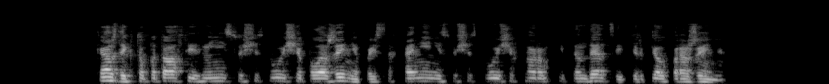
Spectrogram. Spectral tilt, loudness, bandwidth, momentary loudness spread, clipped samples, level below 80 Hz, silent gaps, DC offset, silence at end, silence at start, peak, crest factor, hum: -6 dB/octave; -25 LUFS; 7.4 kHz; 13 LU; under 0.1%; -66 dBFS; 5.52-5.58 s; under 0.1%; 1.05 s; 1 s; -6 dBFS; 20 dB; none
